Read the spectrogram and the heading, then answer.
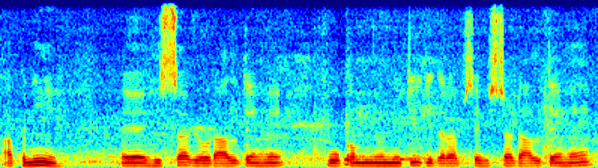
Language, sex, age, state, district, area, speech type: Urdu, male, 30-45, Uttar Pradesh, Gautam Buddha Nagar, urban, spontaneous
